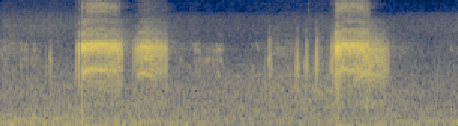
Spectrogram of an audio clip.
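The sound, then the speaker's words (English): Roseate tern calls: three harsh, raspy cries, the first and last longest, with a few short clipped chips between them, all fairly loud and with no talking. “The pinkest of all this group are roseate terns, which have some pink all year, but reach their showiest at the start of the breeding season.”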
